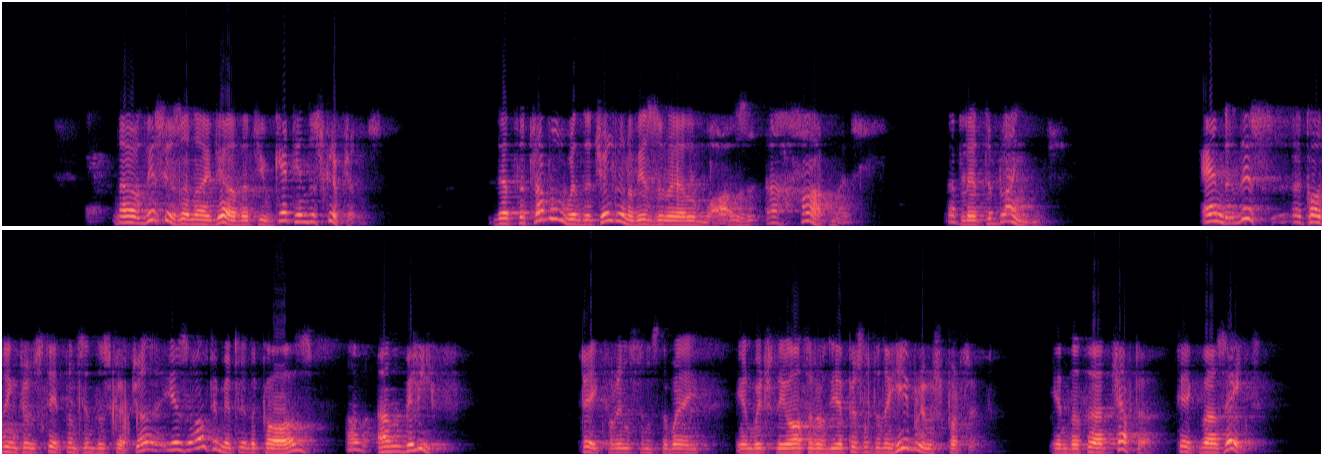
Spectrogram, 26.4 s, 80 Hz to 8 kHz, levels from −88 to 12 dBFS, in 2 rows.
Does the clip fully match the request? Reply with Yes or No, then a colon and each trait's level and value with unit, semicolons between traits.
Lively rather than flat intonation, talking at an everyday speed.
Yes: wide, 8.7 semitones; average, 145 wpm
